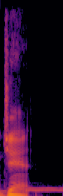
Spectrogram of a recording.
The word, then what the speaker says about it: Jan: My name is Jan. Technically it's pronounced John, but you can call me Jan. Like January, but without the wary.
